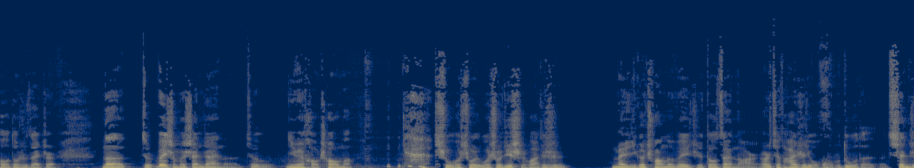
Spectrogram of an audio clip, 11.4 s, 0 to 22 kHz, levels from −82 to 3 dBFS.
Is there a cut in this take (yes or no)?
yes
